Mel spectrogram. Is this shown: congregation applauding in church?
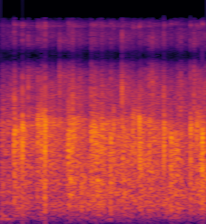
yes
